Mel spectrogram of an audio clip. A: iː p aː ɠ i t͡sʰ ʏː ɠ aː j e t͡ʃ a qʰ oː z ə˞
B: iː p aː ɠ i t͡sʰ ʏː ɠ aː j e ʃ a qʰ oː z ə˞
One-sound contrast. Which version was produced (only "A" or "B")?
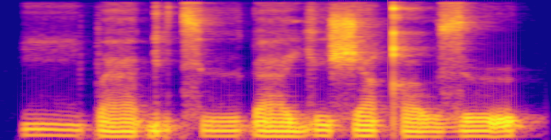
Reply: B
